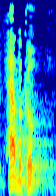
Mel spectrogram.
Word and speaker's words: Habakkuk: Habakkuk chapter 2, or as some pronounce it, Habakkuk, chapter 2, verse 12, said, woe to him who builds a town with bloodshed, who establishes a city by iniquity.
